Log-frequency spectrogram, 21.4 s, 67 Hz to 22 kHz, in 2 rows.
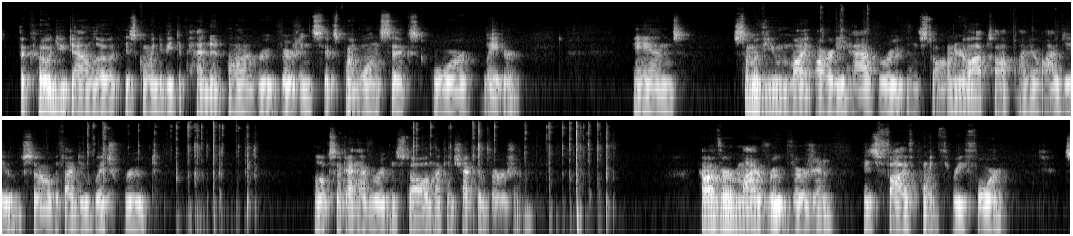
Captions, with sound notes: The code you download is going to be dependent on ROOT version 6.16 or later. And some of you might already have ROOT installed in a laptop, I know I do. So if I do which root, (typing) looks like I have ROOT installed, I can check the version. (typing) However, my ROOT version is 5.34,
